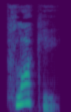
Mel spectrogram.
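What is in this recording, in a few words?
"flocky", British English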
